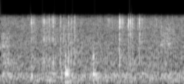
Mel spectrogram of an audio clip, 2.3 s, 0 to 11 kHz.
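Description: A few faint plastic clicks and creaks from the wrist joint of a Hasbro Iron Man 2 action figure being twisted by hand; the joint is stiff.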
